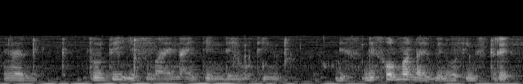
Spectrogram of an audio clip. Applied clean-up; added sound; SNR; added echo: none; Liquid; 20 dB; reverberation time 0.2 s.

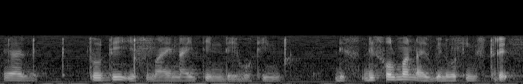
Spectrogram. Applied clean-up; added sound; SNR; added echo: none; none; none; none.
